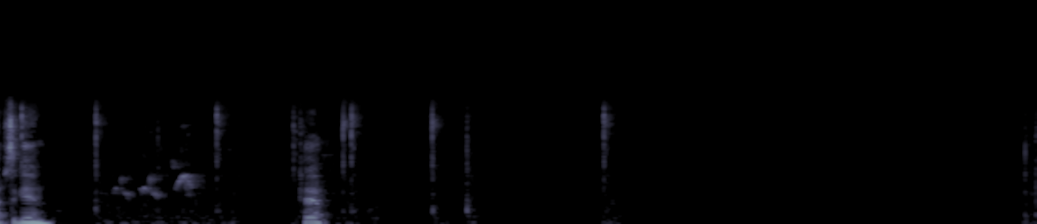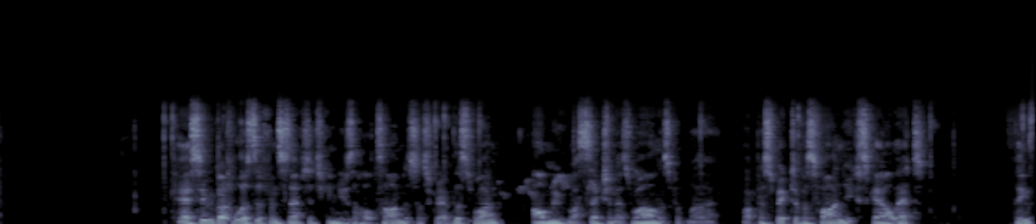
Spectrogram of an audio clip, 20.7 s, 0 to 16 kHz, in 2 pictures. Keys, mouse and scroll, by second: 12.8 shift+scroll down 1, 13.5 ctrl+scroll down 1, 14.0 ctrl+scroll down 1, 14.8-18.6 drag, 18.6 ctrl+scroll down 1, 19.2 ctrl+scroll up 1, 19.7 click.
